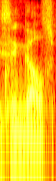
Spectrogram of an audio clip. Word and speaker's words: Singal: Singal, yes.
